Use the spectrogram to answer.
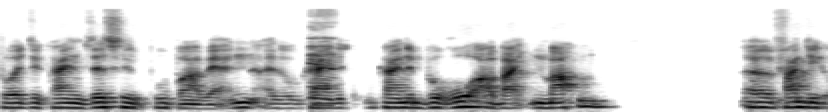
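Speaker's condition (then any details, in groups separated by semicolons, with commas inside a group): Spastic tetraparesis, spastic quadriplegia; slightly hoarse from many speeches, runs half marathons, practises piano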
